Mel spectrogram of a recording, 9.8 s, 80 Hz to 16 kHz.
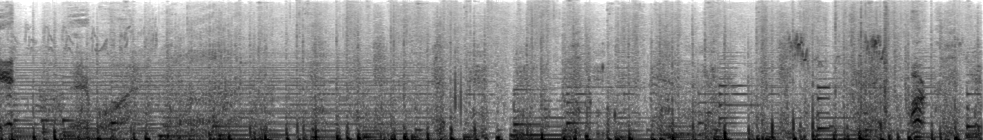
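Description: A donkey's hooves clip-clop steadily and loudly in Red Dead Redemption 2, a continuous close walking rhythm over game music and ambience, with a brief whinny-like call mixed in.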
